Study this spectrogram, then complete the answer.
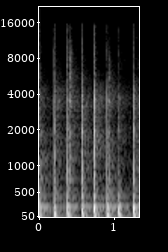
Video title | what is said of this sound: Can You Make Bread in an Air Fryer? | sounds hollow and it's a blooming good crust on it.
